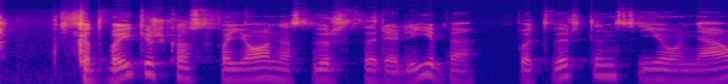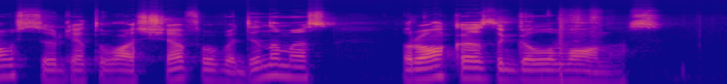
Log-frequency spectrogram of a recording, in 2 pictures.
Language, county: Lithuanian, Vilnius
